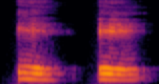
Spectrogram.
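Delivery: short "I" as in "it", repeated; short i sound. Shown as a demonstration. Teacher contrasts the short "I" with "eh". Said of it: "I hear the short I sound".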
